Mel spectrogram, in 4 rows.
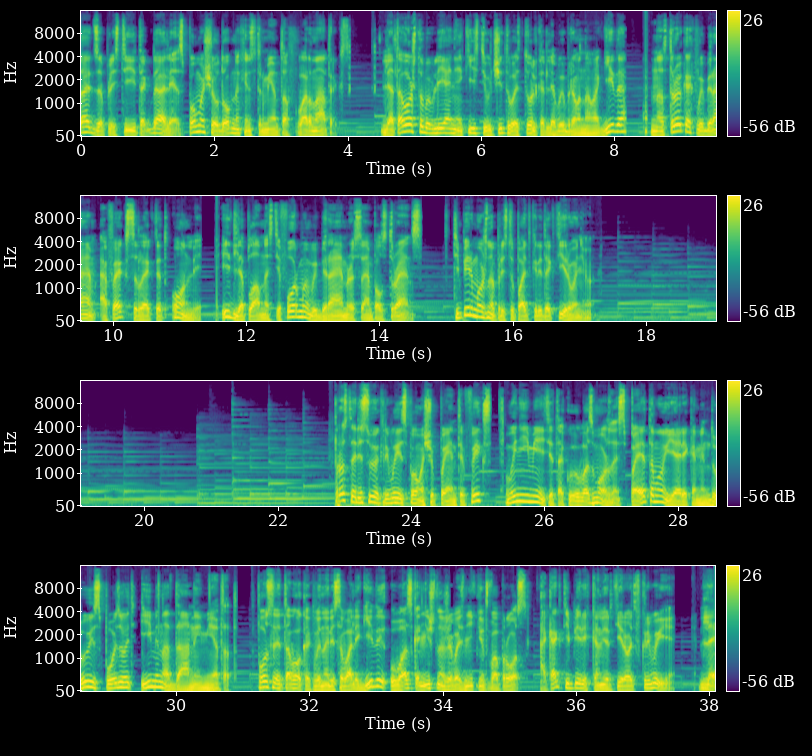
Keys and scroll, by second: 4.9 ctrl+z, 13.9 Escape.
